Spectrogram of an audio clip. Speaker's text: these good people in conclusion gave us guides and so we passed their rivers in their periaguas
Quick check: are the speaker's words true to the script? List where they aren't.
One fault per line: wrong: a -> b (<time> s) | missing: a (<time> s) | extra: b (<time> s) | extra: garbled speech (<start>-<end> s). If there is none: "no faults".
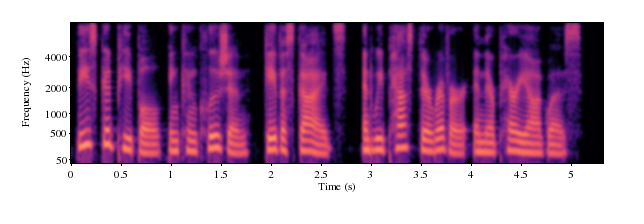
missing: so (3.0 s)
wrong: rivers -> river (3.6 s)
